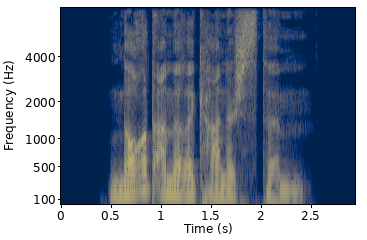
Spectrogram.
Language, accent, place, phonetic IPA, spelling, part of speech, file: German, Germany, Berlin, [ˈnɔʁtʔameʁiˌkaːnɪʃstəm], nordamerikanischstem, adjective, De-nordamerikanischstem.ogg
- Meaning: strong dative masculine/neuter singular superlative degree of nordamerikanisch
